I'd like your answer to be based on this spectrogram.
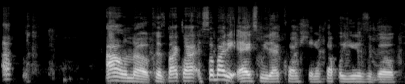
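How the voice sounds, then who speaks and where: Quick and expressive, this forties-aged podcast co-host has a very deep voice and speaks frankly and emphatically in casual chat, repeating herself to make her point. The recording has no echo.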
